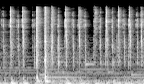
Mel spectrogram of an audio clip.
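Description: Rapid, uneven clicking of computer keys being typed on, close by and fairly quiet, with no voices.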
